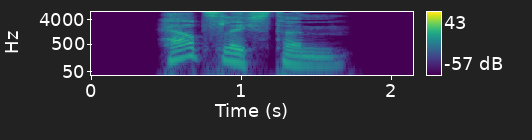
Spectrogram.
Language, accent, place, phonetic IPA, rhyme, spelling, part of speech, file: German, Germany, Berlin, [ˈhɛʁt͡slɪçstəm], -ɛʁt͡slɪçstəm, herzlichstem, adjective, De-herzlichstem.ogg
- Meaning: strong dative masculine/neuter singular superlative degree of herzlich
